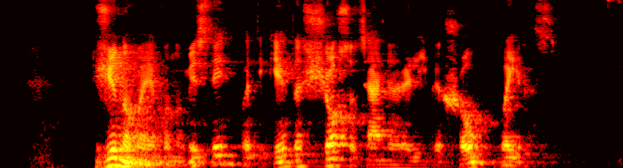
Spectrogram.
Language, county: Lithuanian, Vilnius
